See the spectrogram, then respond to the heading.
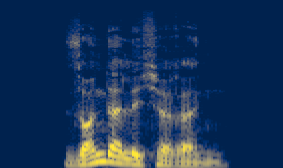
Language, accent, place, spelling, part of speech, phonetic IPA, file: German, Germany, Berlin, sonderlicheren, adjective, [ˈzɔndɐlɪçəʁən], De-sonderlicheren.ogg
- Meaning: inflection of sonderlich: 1. strong genitive masculine/neuter singular comparative degree 2. weak/mixed genitive/dative all-gender singular comparative degree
